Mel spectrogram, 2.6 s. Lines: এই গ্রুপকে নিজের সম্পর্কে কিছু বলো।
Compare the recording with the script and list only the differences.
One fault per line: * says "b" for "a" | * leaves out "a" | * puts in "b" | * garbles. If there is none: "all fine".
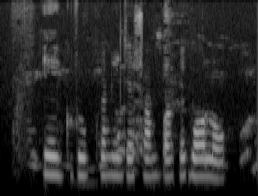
* leaves out "কিছু"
